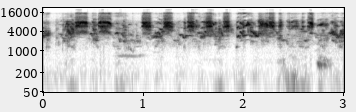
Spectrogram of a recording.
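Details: Budgerigar breeding pair chirping: short, bright, buzzy chirps tumble out in quick bursts over a few seconds, high and scratchy throughout.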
